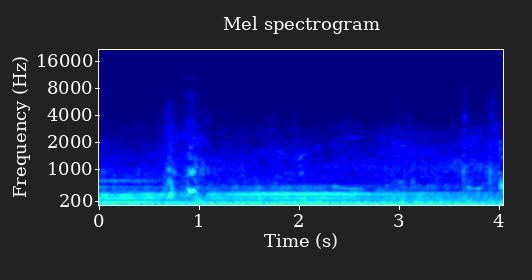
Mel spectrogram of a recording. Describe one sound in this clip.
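A zipper is pulled open on a case.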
